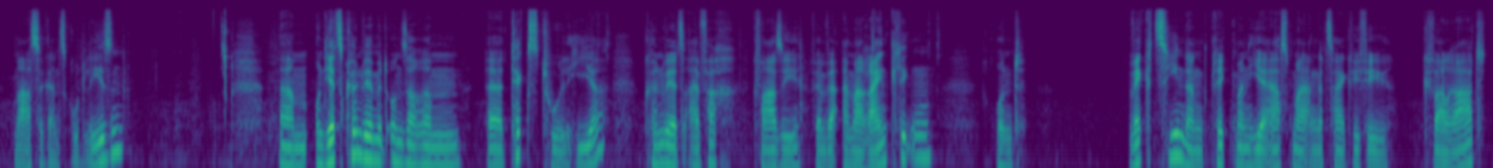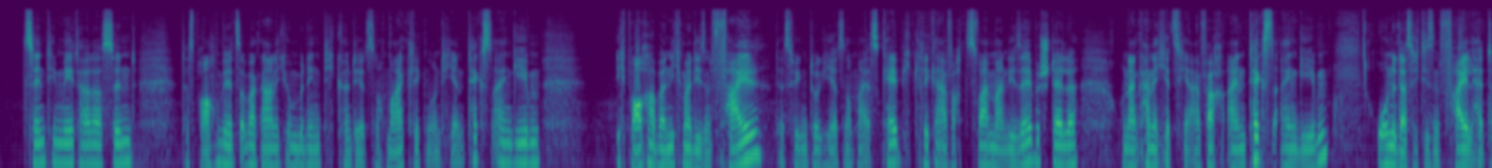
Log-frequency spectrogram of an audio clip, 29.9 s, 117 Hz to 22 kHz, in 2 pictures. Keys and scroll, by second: 22.1 Escape.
